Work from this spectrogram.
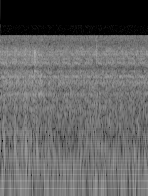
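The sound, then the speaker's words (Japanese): Steady low rumble inside a Nozomi Shinkansen super express bound for Hiroshima, a quiet, even cabin drone with a broad hiss above it and no distinct events. “Ladies and gentlemen, welcome to the Shinkansen. This is the Nozomi Super Express bound for Hiroshima”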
